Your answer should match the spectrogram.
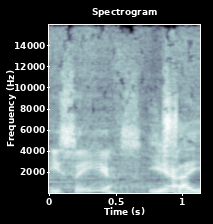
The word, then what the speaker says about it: Isaias: Yeah, there was a whole article on CNN about the pronunciation of Isaias. Isaias. I thought it was Isaiah.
